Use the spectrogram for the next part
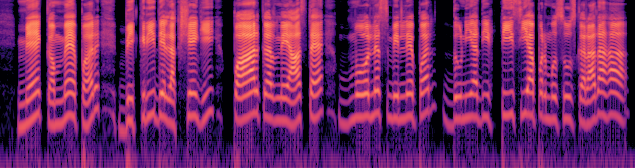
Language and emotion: Dogri, happy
